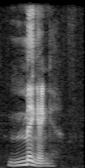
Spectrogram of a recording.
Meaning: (adjective) 1. Very unattractive; ugly 2. Unclean or dirty; disgusting and foul-smelling; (noun) A premonitory symptom
- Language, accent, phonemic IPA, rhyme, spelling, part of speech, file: English, UK, /ˈmɪŋɪŋ/, -ɪŋɪŋ, minging, adjective / noun, En-uk-minging.ogg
